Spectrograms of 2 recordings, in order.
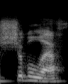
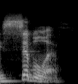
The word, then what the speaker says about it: shibboleth: hey you see what they did here is that you know the people from ephraim obviously pronounce the word shibboleth differently they say sybilis and so that was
